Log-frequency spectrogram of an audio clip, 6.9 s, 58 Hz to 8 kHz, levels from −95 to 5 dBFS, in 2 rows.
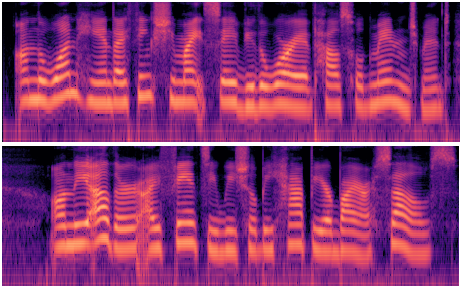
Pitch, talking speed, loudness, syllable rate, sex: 225 Hz, 225 wpm, -20 LUFS, 6.1 syllables/s, female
